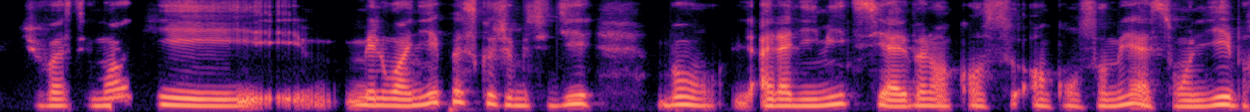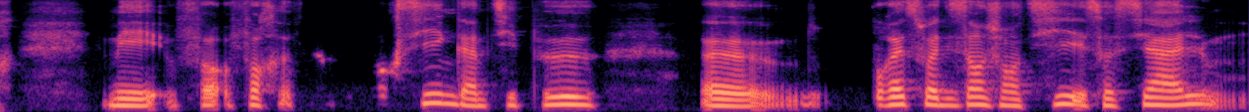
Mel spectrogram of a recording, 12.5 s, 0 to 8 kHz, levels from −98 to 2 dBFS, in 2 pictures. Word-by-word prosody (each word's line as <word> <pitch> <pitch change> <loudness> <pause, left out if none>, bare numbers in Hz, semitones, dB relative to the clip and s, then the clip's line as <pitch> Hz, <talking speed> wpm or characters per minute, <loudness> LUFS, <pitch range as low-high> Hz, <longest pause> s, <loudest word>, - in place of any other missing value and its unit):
tu 180 - -12
vois? 180 - 0
C'est 180 - -13
moi 185 - 0 0.2
qui 205 - +1 0.2
m'éloignais 190 +6 +2
parce 280 -1 -1
que 230 - -1
je 195 - -2
me 180 - -1
suis 180 0 -9
dit: 225 +3 +1 0.3
«Bon, 195 -2 0 0.2
à 180 - +4
la 175 - +5
limite, 190 +7 +1
si - - 0
elles 160 0 +4
veulent 180 - +1
en - - -1
conso 170 -2 -6
en 175 - -3
consommer, 170 +4 -2
elles 235 - +2
sont 160 - -5
libres, 175 +2 +1 0.5
mais 185 -1 +4
for - - -1
for - - -2 0.5
forcing 245 - -1
un 175 - +2
petit 195 +1 -5
peu, 205 0 +3 0.5
hem, 175 -2 +4 0.4
pour 190 - -2
être 210 - +5
soi-disant 200 0 +2
gentilles 185 +4 0
et - - +2
sociales», 195 +4 +2
190 Hz, 190 wpm, -23 LUFS, 175-210 Hz, 0.5 s, la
